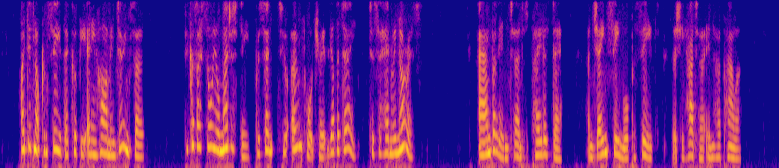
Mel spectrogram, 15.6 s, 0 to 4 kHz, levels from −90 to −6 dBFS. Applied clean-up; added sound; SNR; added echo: none; none; none; none.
